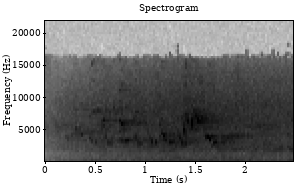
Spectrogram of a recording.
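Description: Moorhens calling faintly, a few short high chirps over a steady hiss of outdoor background noise, with no voices.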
